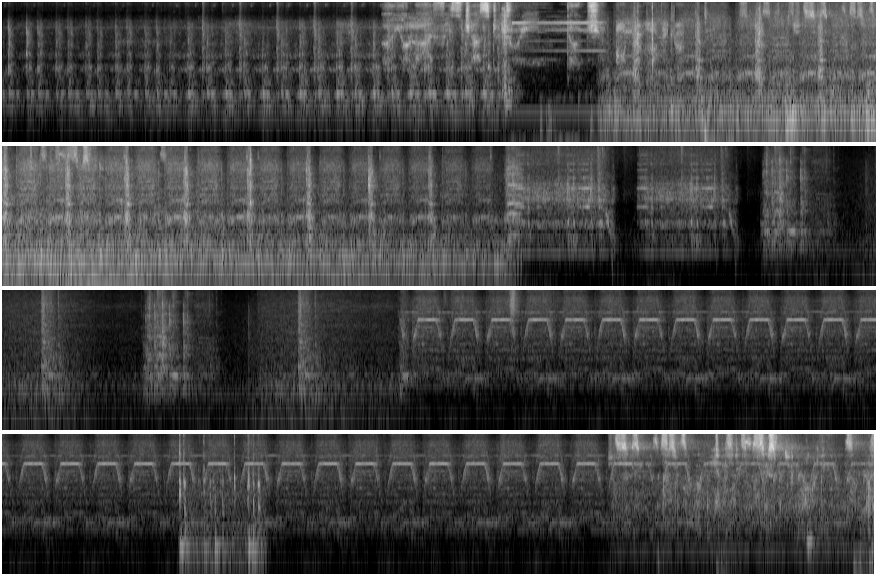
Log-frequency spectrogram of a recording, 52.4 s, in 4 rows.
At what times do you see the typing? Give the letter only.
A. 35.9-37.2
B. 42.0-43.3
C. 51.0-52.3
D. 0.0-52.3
B.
